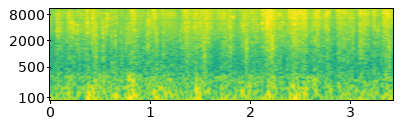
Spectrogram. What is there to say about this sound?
paper rustle 1
Paper rustled in front of mic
